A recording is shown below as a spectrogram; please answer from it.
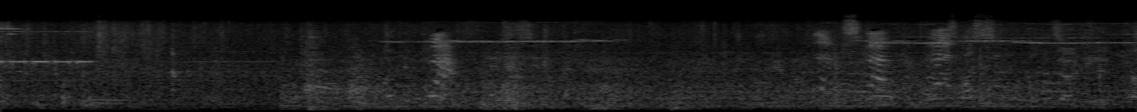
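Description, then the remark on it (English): A London Underground train terminating at High Barnet pulls away from a busy station, next stop Charing Cross, a steady low rumble with thin metallic squeals rising above it, while a crowd of voices chatters. “Train is about to depart now.”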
